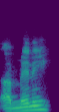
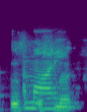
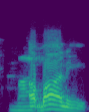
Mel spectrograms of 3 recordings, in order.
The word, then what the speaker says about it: Amani: Is it Amini? Amani. Amani. Okay, yeah, Amani.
